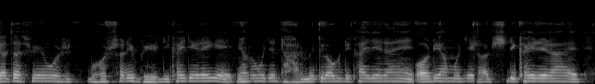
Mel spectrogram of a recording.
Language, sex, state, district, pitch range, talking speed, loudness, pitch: Hindi, male, Andhra Pradesh, Srikakulam, 125-145 Hz, 290 wpm, -30 LUFS, 140 Hz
